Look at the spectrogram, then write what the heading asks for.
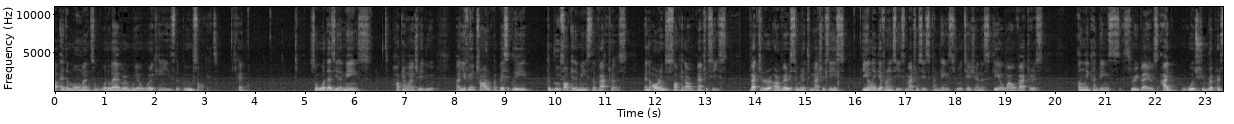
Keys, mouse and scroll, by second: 3.9-5.3 drag, 5.3-6.0 middle drag, 6.0 click, 8.7 click, 13.1 click, 15.5 ctrl+a.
